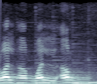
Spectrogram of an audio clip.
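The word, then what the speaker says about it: الأرض: Memang kalau ada dua huruf sukun bergandeng, apalagi ketika waqaf, itu agak sulit memperjelaskan huruf terakhir. Tapi hak huruf harus tetap diucapkan. Ya, harus diperjelaskan. Apalagi kan dad kan tebal wal ard.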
